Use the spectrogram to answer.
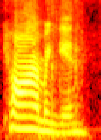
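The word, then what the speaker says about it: ptarmigan: Tarmagan. The P silent.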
